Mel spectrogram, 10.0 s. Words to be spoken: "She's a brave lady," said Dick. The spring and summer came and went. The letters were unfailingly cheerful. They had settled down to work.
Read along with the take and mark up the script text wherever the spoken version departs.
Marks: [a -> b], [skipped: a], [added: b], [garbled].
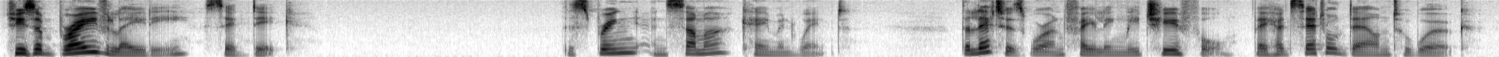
"She's a brave lady," said Dick. The spring and summer came and went. The letters were unfailingly cheerful. They had settled down to work.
